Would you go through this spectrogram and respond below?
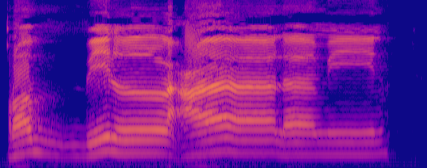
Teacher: rabbil rnya tebal ro tafkhim rabbil alamin hati-hati jangan sampai memantulkan lamnya dengan rabbil alamin karena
